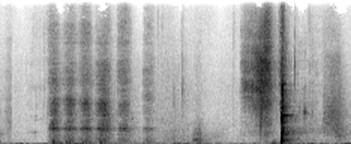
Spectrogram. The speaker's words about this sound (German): Das sieht so armselig aus, wie du dein Bier öffnest.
